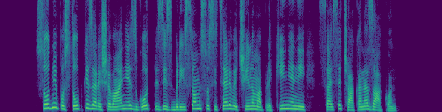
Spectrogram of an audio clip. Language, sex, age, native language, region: Slovenian, female, 30-49, Slovenian, Drava region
